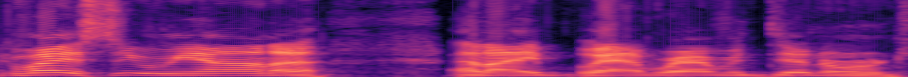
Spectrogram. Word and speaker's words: Rihanna: Rihanna is not, they said, is not, in fact, pronounced Rihanna. It's Rihanna. But nobody's going to go back to the way they want it.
